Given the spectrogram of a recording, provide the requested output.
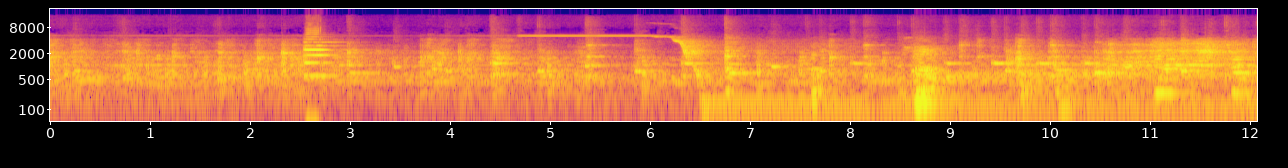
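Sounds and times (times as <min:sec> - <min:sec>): guitar notes: 0:00.5 - 0:12.0
bright ringing struck note: 0:04.4 - 0:12.0
high tone swooping down: 0:06.3 - 0:12.0
low drone: 0:06.5 - 0:12.0.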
